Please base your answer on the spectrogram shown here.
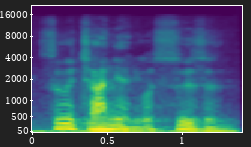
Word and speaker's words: Susan: Susan이 아니고 Susan.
